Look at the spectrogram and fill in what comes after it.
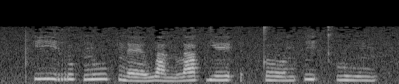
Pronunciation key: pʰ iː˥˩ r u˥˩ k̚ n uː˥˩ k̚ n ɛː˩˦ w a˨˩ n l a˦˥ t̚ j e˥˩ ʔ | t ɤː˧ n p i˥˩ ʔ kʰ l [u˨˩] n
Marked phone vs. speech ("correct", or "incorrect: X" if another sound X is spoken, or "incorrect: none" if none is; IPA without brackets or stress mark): incorrect: u˧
